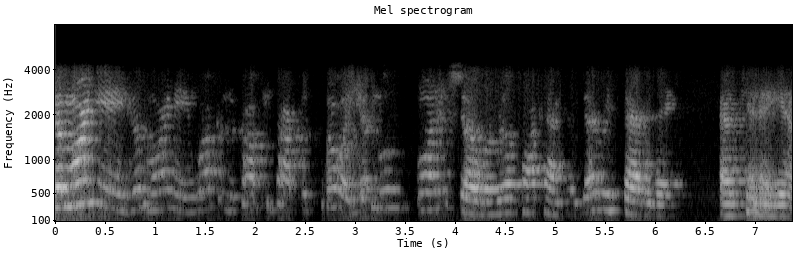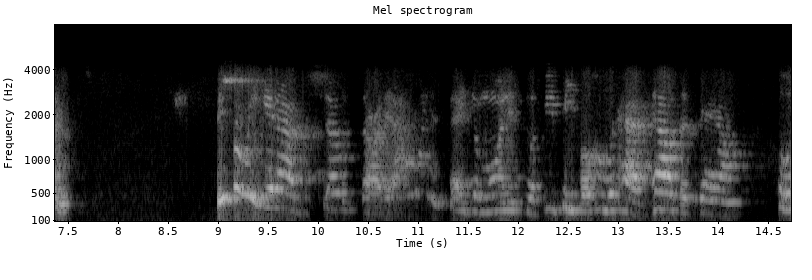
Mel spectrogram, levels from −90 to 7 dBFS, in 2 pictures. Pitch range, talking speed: 180-275 Hz, 185 wpm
